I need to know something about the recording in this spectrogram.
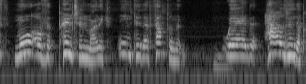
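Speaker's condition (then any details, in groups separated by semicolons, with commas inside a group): Cerebral palsy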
